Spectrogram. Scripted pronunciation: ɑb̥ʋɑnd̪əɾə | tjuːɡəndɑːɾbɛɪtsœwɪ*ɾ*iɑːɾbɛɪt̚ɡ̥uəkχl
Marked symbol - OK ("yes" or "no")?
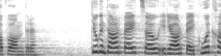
yes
